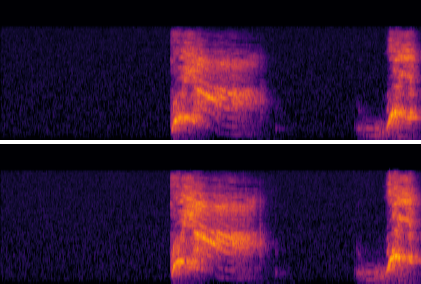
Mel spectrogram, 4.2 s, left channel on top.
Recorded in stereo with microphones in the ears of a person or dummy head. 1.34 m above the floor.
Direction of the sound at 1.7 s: 20° right (ahead or behind).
